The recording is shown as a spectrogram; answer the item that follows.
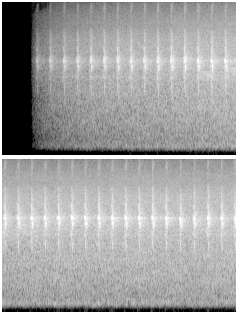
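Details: Mouse-colored tapaculo singing very close to a waterfall in the Atlantic Forest: after a brief silence, a long, steady series of sharp, high notes, about two and a half per second, grows louder over a constant rushing waterfall roar.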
